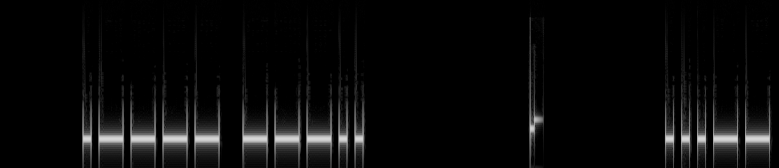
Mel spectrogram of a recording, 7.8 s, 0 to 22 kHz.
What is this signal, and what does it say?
Morse code, heard as a keyed tone, about 15 wpm, spaced as for 3 wpm, 700 Hz. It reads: 1 83
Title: Numbers - 2-Digit 15wpm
